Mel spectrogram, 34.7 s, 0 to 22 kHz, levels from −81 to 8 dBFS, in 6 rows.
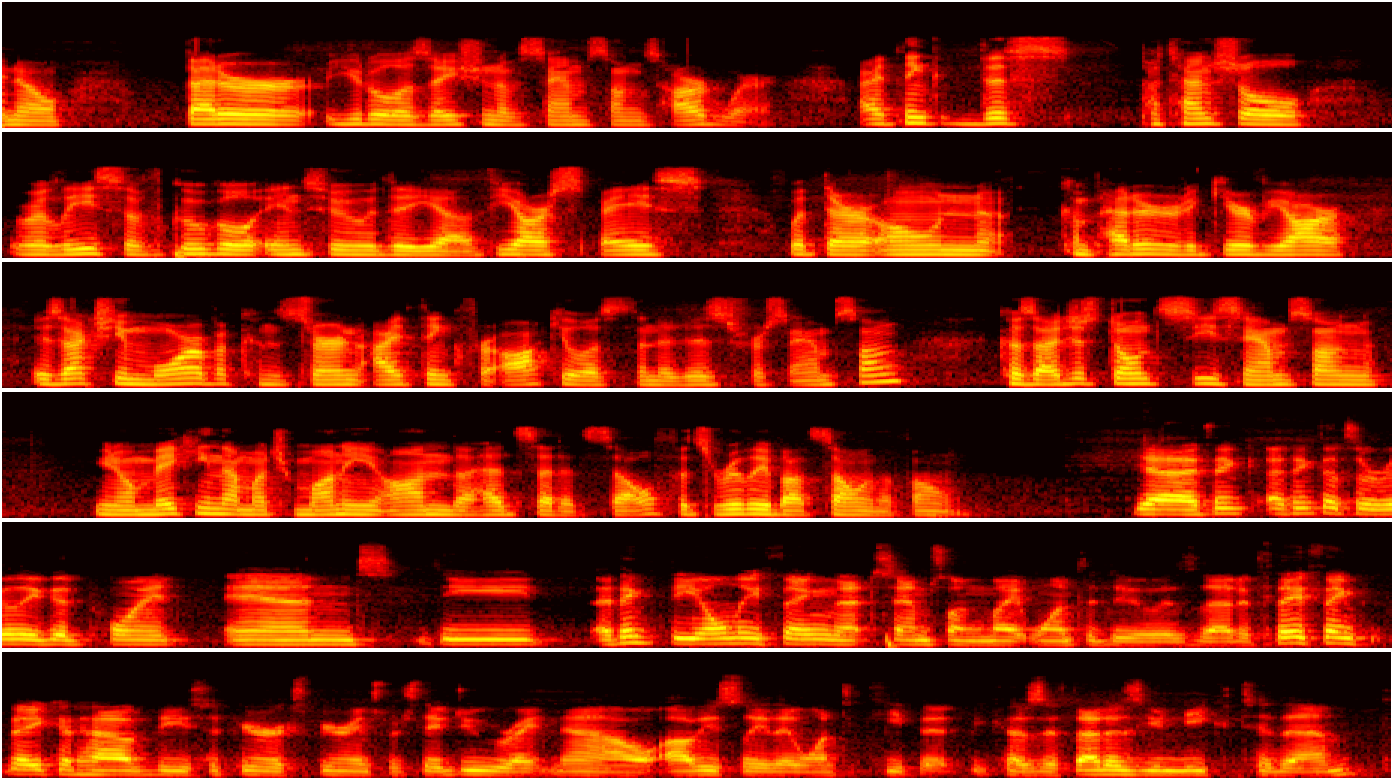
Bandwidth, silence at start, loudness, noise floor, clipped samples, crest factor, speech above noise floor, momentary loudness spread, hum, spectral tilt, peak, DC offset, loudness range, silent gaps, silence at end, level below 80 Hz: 9.8 kHz; 0 s; -21 LUFS; -59 dBFS; under 0.1%; 18 dB; 39 dB; 10 LU; none; -6.5 dB/octave; -2 dBFS; under 0.1%; 4 LU; none; 0.15 s; -64 dBFS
